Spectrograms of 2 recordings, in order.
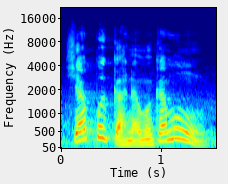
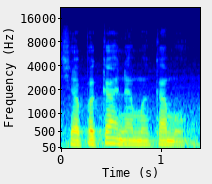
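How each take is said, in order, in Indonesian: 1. Diucapkan ekspresif, dengan perasaan bertanya penuh. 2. Diucapkan datar, tanpa perasaan bertanya. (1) "Sepatutnya awak penuh penuh perasaan" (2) "Macam tu ke cara kita bertanya?"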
